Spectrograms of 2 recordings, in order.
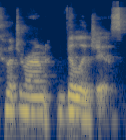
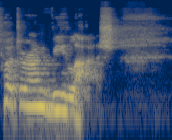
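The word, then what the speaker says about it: Côtes du Rhône Villages: de Rhône Village, or it looks like Côte de Rhône Villages, but it's pronounced Côte de Rhône Village.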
